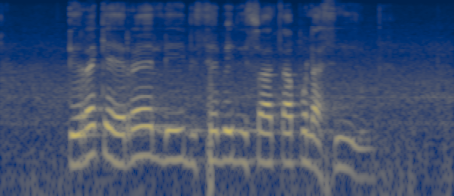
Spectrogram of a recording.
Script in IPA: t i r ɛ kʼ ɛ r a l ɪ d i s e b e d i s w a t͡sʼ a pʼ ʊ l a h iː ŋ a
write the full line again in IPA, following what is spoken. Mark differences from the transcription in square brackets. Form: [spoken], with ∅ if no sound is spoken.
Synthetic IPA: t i r ɛ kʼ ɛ r [ɛ] l ɪ d i s e b e d i s w a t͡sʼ a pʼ ʊ l a [s] iː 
